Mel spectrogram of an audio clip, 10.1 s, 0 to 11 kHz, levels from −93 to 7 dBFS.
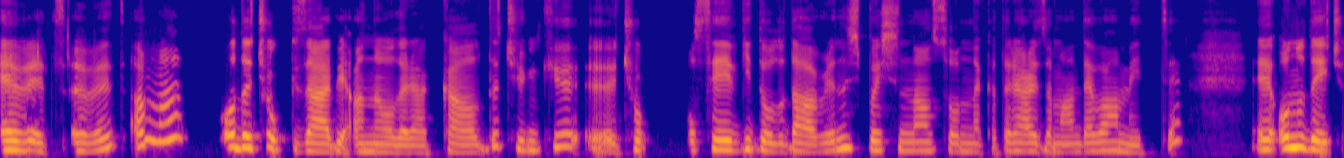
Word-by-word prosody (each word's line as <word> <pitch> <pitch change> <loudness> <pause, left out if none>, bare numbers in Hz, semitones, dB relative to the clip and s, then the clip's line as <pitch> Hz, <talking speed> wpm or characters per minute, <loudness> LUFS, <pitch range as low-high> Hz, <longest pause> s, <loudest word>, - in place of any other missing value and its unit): Evet, 185 -2 +4
evet. 185 +10 -1
Ama 385 0 +2 0.4
o 250 -1 +6
da 235 -2 +8
çok 215 -4 -1
güzel 165 -3 +1
bir 155 - -2
anı 160 -1 -3
olarak 145 -3 -4
kaldı. 160 - -4
Çünkü, 210 - -4
ııı, - - -3
çok - - -4 0.3
o 180 - -5
sevgi 195 +2 +2
dolu 165 -4 -2
davranış 180 +7 0
başından 180 -1 -3
sonuna 165 -3 -5
kadar 175 0 -7
her 170 0 -1
zaman 155 0 -7
devam 175 -1 -4
etti. 145 - -10 0.6
Eee, 200 -1 +4
onu 235 -1 +10
da - - +9
hiç 180 -2 +2
180 Hz, 175 wpm, -23 LUFS, 160-205 Hz, 0.6 s, onu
